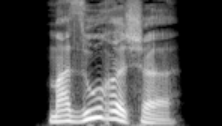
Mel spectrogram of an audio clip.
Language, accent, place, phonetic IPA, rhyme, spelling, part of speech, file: German, Germany, Berlin, [maˈzuːʁɪʃə], -uːʁɪʃə, masurische, adjective, De-masurische.ogg
- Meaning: inflection of masurisch: 1. strong/mixed nominative/accusative feminine singular 2. strong nominative/accusative plural 3. weak nominative all-gender singular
